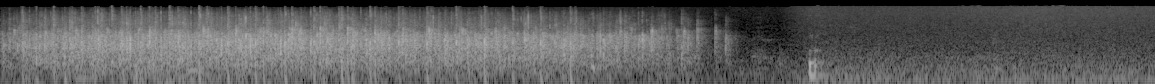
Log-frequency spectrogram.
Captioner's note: applause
